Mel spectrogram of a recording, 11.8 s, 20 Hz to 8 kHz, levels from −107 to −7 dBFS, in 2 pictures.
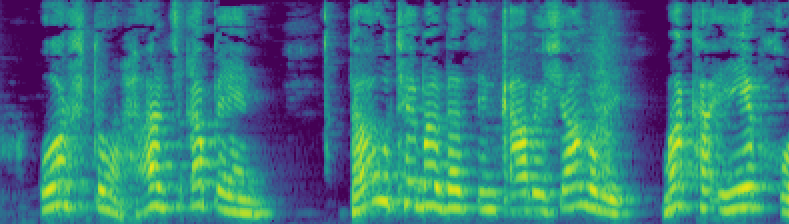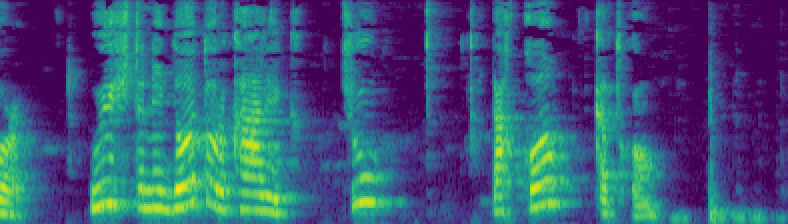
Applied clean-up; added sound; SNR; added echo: classical method log-MMSE.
